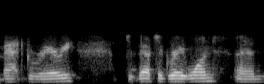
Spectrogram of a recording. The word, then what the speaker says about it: Guerrieri: And because you have one of those good Cleveland ethnic names in Guerrieri, we better spell that for our listeners. Yeah, so my last name is Guerrieri. So Matt, M-A-T-T, Guerrieri.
